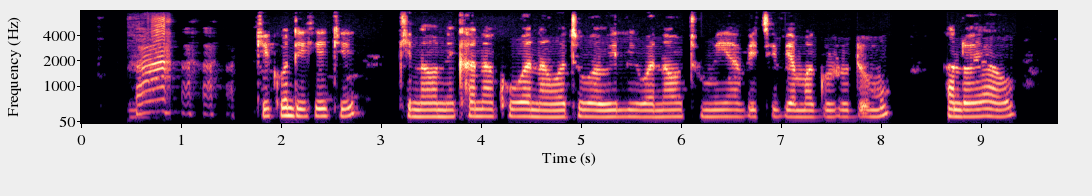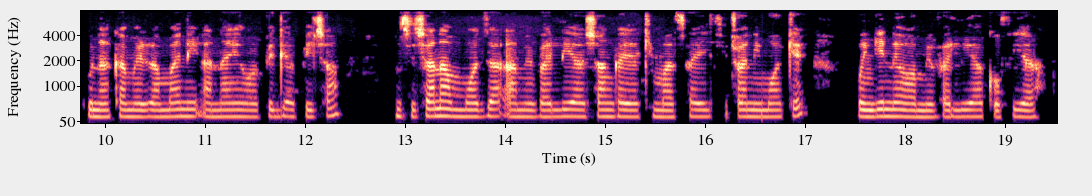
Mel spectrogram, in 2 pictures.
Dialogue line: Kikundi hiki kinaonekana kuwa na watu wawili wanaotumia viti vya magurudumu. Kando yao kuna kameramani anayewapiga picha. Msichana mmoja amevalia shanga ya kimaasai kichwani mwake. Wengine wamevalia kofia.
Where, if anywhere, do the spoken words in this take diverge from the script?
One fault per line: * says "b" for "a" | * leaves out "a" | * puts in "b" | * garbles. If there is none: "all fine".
all fine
